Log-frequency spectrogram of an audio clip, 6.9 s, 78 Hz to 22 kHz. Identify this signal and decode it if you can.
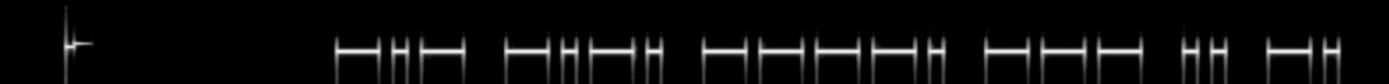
Morse code, heard as a keyed tone, about 17 wpm, 700 Hz. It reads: KC9OIN
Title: USA Call Signs Repeated 2x 17wpm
